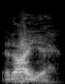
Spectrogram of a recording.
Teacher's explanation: it has this H that we have in English, like in Harry, but in Rayeh, it's on the end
